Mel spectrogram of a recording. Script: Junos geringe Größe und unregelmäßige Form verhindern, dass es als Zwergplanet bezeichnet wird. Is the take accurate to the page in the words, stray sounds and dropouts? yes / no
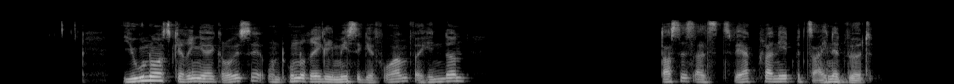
yes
